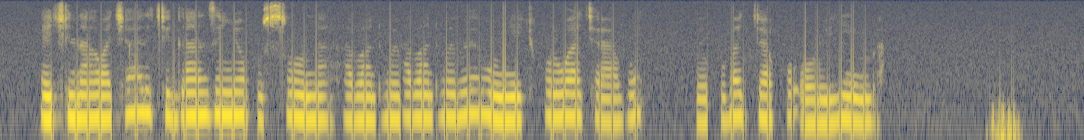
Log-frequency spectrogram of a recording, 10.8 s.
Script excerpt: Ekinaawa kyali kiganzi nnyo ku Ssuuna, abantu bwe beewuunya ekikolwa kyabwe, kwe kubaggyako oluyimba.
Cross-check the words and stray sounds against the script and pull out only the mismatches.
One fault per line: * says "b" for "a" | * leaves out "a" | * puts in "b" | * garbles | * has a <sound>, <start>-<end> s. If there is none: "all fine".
* puts in "abantu bwe"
